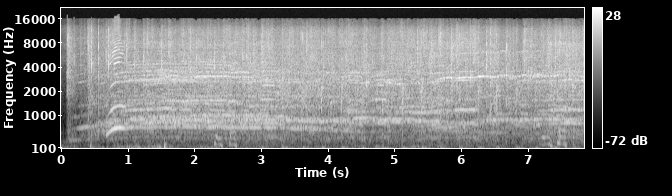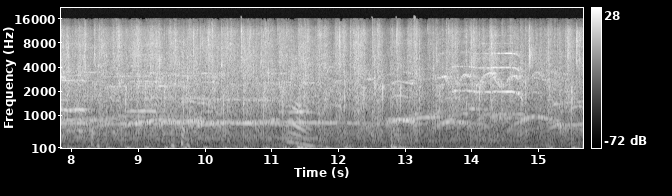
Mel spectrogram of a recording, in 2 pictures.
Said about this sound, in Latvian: Un tagad, dāmas un kungi, ar aplausiem sagaidām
